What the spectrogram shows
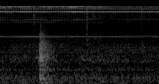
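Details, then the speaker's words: Sharp XM-1801/2001 with new flyback, screen pot turned down: faint steady piercing high-pitched whine while the picture scrambles; the flyback oscillates with screen voltage too low, and turning it back up fixes it. "a high frequency noise and look at what's Happening Here it's all scrambled now"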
